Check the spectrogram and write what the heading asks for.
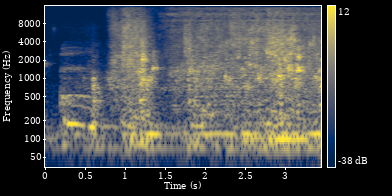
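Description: Tap water pours steadily through a vacuum cleaner filter being rinsed out, the water coming out dark black; a continuous splashing rush that starts abruptly after a brief quiet moment and stays loud throughout.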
